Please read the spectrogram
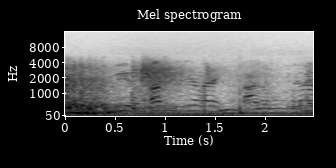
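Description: Gunfire from an action-film soundtrack, a loud noisy blast that fades out over the first half second, followed by people's voices.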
